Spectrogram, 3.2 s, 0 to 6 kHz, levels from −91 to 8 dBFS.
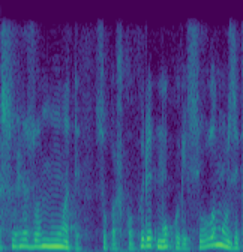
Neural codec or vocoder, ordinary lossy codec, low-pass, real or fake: autoencoder, 48 kHz, 32 numbers a frame, DAC-VAE, trained on Japanese speech; AAC, 48 kbps; 5.4 kHz; fake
